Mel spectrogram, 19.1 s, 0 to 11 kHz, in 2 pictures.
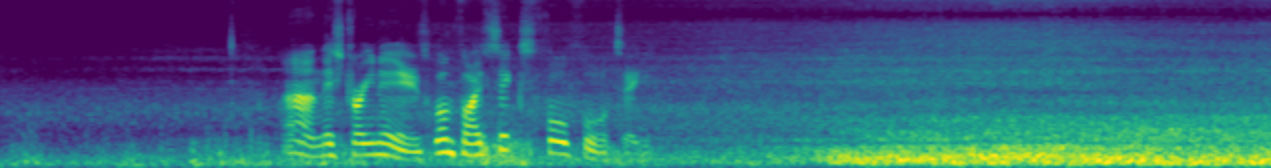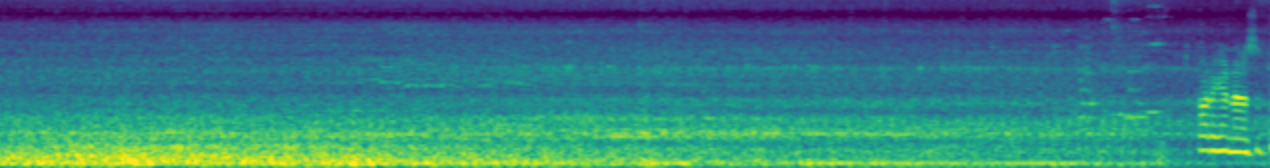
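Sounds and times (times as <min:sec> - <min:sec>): train diesel engines rumbling: 0:02.7 - 0:19.0.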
